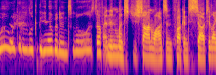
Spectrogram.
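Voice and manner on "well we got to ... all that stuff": mocking voice with pitch lifted up. Retelling what everyone said about a player: imitating fans. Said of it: "everyone was like".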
